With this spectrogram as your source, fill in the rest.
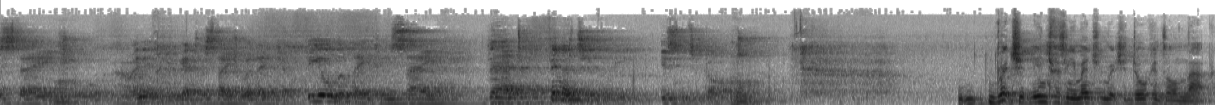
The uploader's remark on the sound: Lecture with Q&A delivered at St. Leonard's Church in Eynsham.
